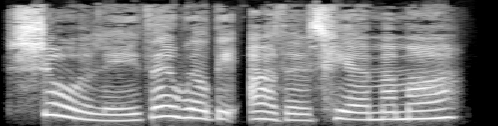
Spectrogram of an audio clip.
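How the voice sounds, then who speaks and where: A put-on character voice, female-sounding and fairly high in pitch, at a fairly slow pace. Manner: gentle, appeasing.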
